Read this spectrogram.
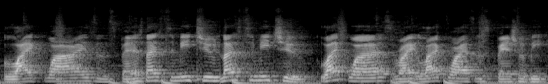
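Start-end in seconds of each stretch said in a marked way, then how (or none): none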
